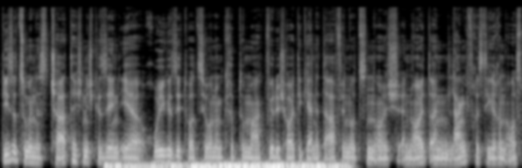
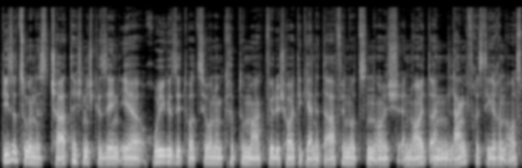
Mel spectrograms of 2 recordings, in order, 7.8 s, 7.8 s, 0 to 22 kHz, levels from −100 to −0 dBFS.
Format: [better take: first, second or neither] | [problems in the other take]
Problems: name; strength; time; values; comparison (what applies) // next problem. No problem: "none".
second | low rumble; faint; from 1.5 to 5 s; 20 dB below the speech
